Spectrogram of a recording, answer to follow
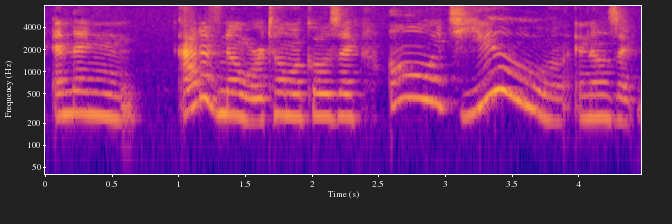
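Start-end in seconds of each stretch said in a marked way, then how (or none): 2.6-3.9 high, drawn-out surprised greeting; acted delighted recognition. Tomoko suddenly recognizing Mitsuko, acted delighted surprise. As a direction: swoop up high and stretch it out.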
